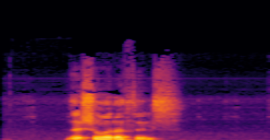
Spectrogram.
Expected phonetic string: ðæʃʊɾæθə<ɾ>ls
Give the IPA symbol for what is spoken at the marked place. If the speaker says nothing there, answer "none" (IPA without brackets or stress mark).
none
